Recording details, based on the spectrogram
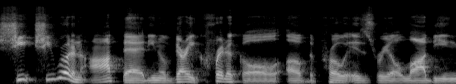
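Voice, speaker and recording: A man's very deep, low voice with a bright, sharp tone, on a very clean recording with a silent background. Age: 30s. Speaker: political commentator and columnist. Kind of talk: interview.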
